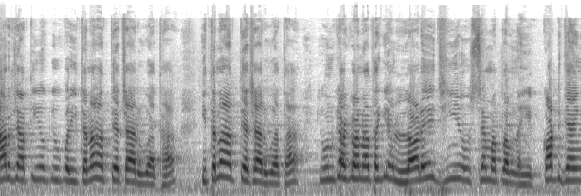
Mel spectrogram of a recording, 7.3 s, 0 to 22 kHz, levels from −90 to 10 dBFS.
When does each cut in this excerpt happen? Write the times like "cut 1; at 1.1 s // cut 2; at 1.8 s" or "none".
none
